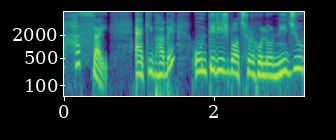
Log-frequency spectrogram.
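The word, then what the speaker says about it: 八歳: তবে কিছু সংখ্যার ক্ষেত্রে উচ্চারণটা একটু বদলে যায়। যেমন আট বছর কিন্তু হাঁচি সাই নয় বরং এটাকে বলে হাসসাই।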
